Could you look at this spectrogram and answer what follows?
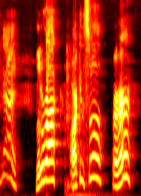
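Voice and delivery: high-pitched, drawn-out mock reluctance; Larry David. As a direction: balk in a high, hesitant comic voice. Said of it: "him being Larry David".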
